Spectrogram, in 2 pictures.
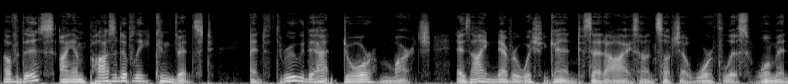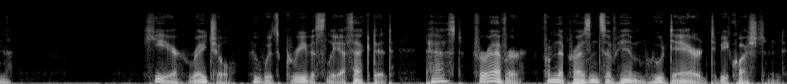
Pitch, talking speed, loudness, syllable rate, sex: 100 Hz, 165 wpm, -21 LUFS, 5.0 syllables/s, male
